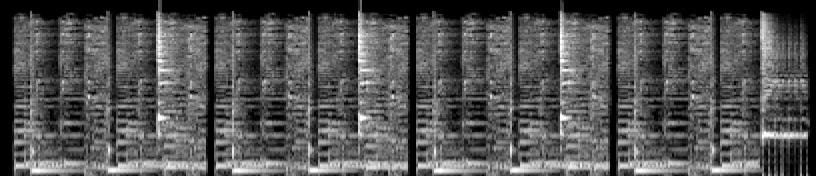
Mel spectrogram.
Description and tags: A Bollywood type sound i made
indian, drum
